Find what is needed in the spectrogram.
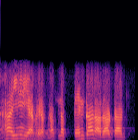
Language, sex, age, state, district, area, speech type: Hindi, male, 60+, Madhya Pradesh, Gwalior, rural, conversation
